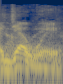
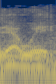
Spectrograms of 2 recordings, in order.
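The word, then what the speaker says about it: יהוה: Pensamos que probablemente se pronunciaba Yahweh o algo así.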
